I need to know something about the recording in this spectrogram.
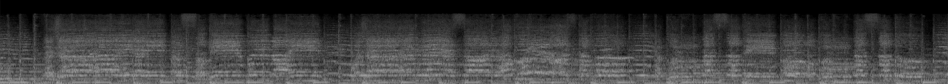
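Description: Arabic nasheed: a choir of voices singing a melody over music with a steady low drum beat.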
